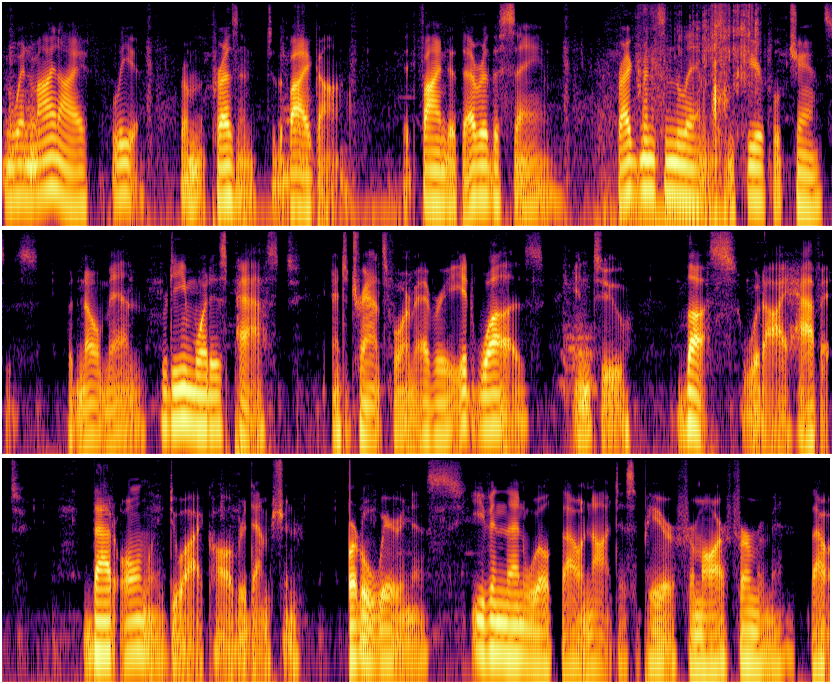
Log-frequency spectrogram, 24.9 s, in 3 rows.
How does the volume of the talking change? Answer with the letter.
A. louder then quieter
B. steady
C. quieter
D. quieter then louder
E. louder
B.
